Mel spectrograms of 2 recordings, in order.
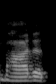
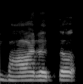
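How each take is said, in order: First: The word ends on a bare final t. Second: The word ends with a vowel after t. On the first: This is the everyday Hindi way of saying it. "how do we pronounce this in uh, Hindi? We will say Bharat" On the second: Every letter is pronounced completely, as in Sanskrit. "in Sanskrit you have to say Bharata"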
